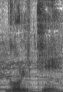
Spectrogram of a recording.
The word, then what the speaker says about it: Gaultier: No, quello è Jean-Paul Gaultier, con la L, Gaultier. – Ma non si dice Gaultier.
